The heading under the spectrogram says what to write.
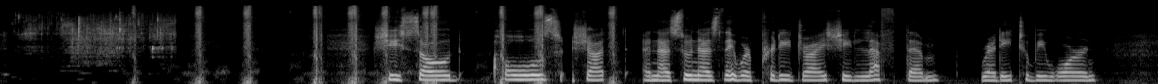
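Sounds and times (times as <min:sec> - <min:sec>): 
water wrung out of wet boots, trickling and splashing: 0:00.0 - 0:01.8
speech: 0:03.9 - 0:11.1.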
